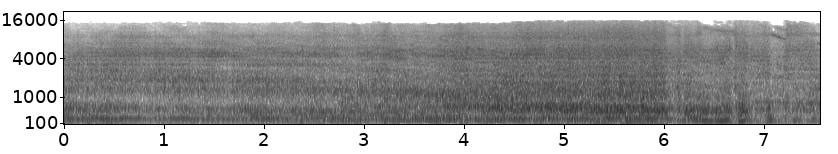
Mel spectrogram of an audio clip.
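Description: Competition pulling tractor's engine at full power hauling the weight-transfer sled, loud and building to its peak about five and a half seconds in, then dropping off sharply about six seconds in as the throttle comes off at the end of a full pull.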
